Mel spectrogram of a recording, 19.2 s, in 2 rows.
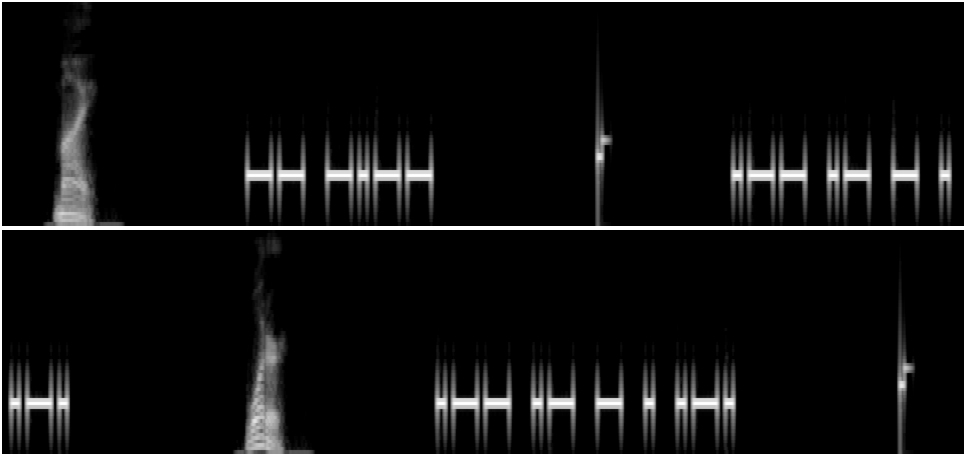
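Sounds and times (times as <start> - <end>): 
speech: 0.6 - 1.0, 12.1 - 12.5
Morse code tones: 2.5 - 4.4, 7.4 - 10.3, 14.1 - 15.9, 16.5 - 17.0.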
